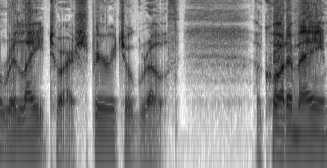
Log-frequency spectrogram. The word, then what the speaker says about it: oikodome: Edification is a word in the Greek New Testament pronounced oikodome. Oikodome. O-I-K-O-D-O-M-E. Oikodome. Long E on the end of it.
